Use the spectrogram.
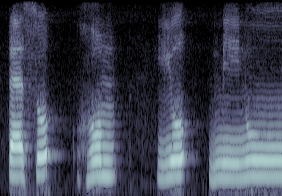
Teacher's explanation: الانطباق بين الوترين الصوتيين أدى لانقطاع الهواء والصوت · Term: الهمزة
